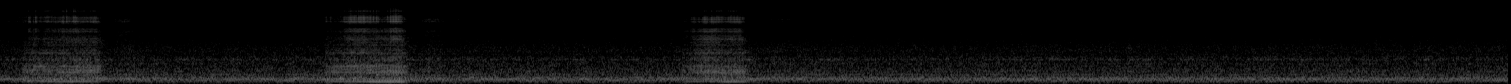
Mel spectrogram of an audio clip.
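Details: Three noisy snoring breaths spaced a few seconds apart against steady room noise; ordinary snoring.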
